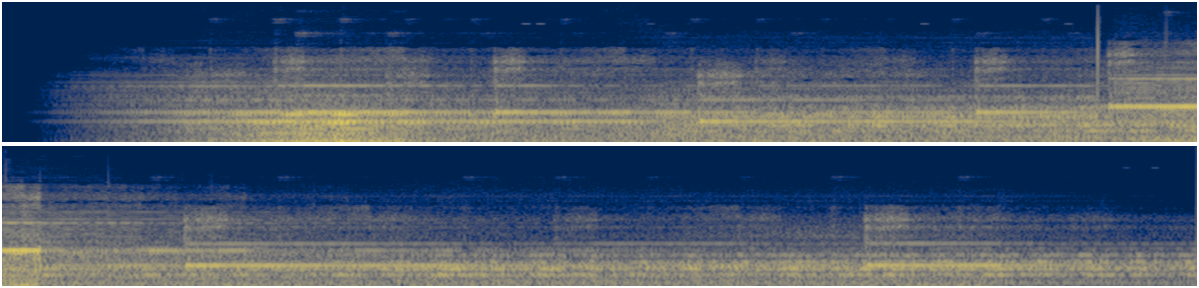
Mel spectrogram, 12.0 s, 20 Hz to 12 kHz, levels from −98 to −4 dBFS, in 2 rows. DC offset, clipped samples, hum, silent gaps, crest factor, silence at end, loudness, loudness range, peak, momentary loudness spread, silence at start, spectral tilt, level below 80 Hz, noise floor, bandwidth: under 0.1%; under 0.1%; none; none; 20 dB; 0 s; -30 LUFS; 6 LU; -8 dBFS; 12 LU; 0.5 s; -8 dB/octave; -40 dBFS; -57 dBFS; 7.8 kHz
